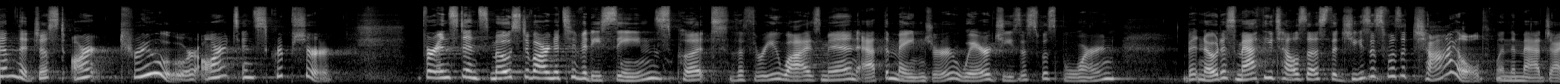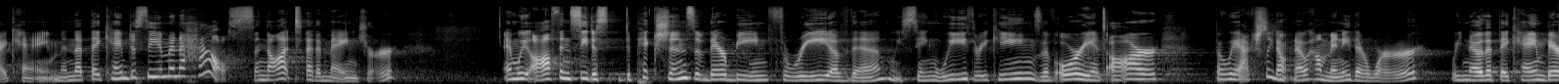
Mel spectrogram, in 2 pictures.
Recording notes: at Highland Baptist Church, Louisville, Kentucky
